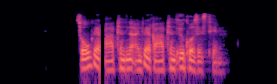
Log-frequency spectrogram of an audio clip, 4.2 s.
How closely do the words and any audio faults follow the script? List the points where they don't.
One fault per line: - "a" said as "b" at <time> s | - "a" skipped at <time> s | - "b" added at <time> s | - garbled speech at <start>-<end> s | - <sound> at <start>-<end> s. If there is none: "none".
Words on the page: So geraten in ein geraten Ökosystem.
- dropout at 1.5-1.6 s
